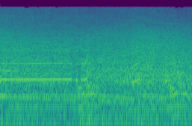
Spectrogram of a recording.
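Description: A racing car engine drops sharply in pitch as the car brakes and shifts down.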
